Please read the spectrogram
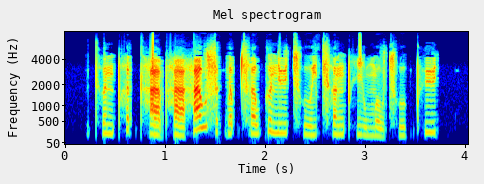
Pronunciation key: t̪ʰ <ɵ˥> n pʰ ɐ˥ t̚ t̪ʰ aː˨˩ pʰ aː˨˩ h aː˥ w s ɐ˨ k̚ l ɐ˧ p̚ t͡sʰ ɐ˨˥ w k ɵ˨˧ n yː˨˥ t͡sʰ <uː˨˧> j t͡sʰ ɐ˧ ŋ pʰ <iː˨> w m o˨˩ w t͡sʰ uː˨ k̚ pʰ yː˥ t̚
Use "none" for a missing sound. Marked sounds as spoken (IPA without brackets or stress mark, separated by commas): ɵ˨, uː˨˧, iː˨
